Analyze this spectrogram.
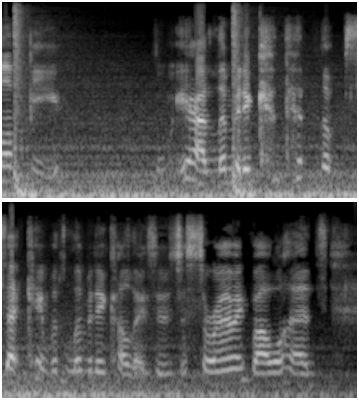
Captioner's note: stutters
